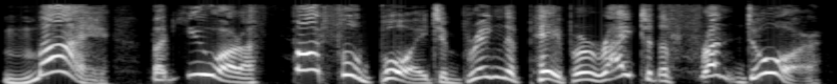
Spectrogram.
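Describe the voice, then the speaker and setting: A man voicing a fussy, apologetic older woman neighbor who gushes in high, drawn-out exclamations. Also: huge pitch swings, a bit bright, breathy edge, dry recording, exaggerated voice. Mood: gushing. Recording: dull lo-fi dry recording.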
